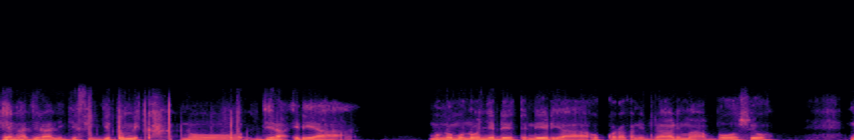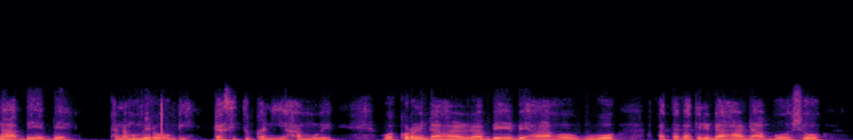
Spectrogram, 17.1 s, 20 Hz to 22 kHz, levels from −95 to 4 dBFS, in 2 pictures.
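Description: From start to finish, the speech carries plainly audible Opus compression. Nothing reaches above about 8.9 kHz, so the top end is missing and the sound is dull. The damage sounds muffled and hoarse, like the codec's speech mode. That mode is built for voice at low rates and keeps only a wideband range. The likely cause is heavy encoding at a low bitrate, which fits something around 16 kbps.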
